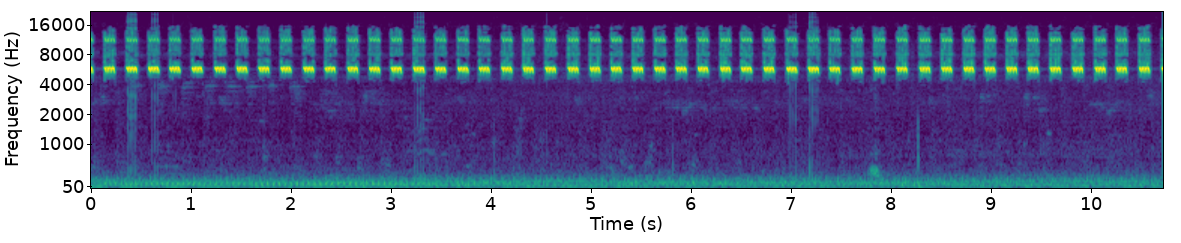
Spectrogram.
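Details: A cricket calls with an unbroken run of sharp, high-pitched pulses at about four per second, very regular and loud, with only a soft low background murmur.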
